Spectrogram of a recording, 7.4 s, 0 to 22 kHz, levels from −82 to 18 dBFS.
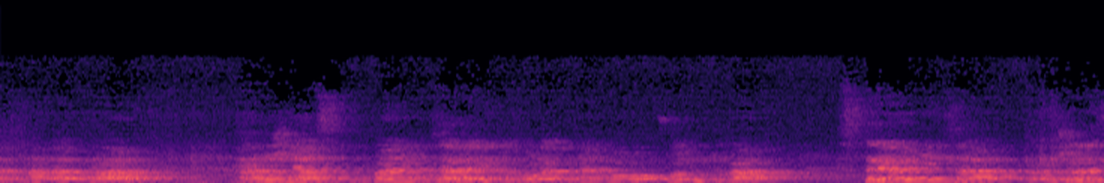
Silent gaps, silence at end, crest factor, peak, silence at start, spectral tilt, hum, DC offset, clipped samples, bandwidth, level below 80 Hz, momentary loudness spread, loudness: none; 0 s; 16 dB; -6 dBFS; 0 s; -4 dB/octave; none; under 0.1%; under 0.1%; 15.5 kHz; -54 dBFS; 9 LU; -23 LUFS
